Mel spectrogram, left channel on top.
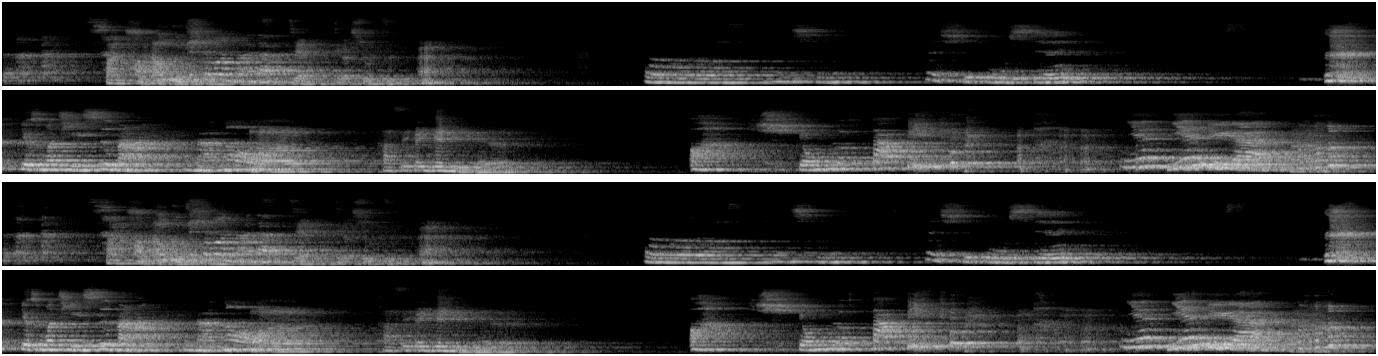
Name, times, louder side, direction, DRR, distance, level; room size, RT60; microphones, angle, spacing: voice 1, 0.1-0.5 1.0-2.7 6.4-7.3 7.6-8.4 9.2-10.7 13.2-13.6 13.9-15.2 15.5-16.4 20.6-21.0 21.3-23.3 24.1-24.2 24.9-26.4 26.7-27.1, equal, 15° right, -5 dB, 1.1 m, -21 dB
voice 2, 0.9-2.3 2.6-4.5 15.4-15.8 16.2-16.8 17.5-18.9 21.0-21.6 23.4-23.5 23.9-24.0 24.3-24.7 26.5-27.0, left 2 dB, 70° left, -1 dB, 0.6 m, -28 dB
10.0 x 4.5 x 3.7 m, 2.4 s
head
